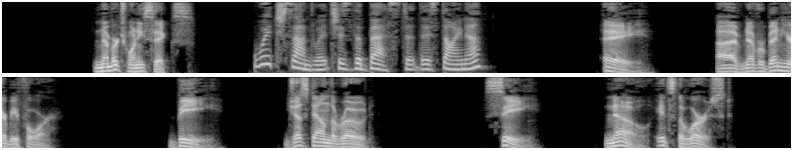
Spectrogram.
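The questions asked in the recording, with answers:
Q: Which sandwich is the best at this diner?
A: A: I've never been here before.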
